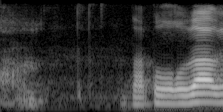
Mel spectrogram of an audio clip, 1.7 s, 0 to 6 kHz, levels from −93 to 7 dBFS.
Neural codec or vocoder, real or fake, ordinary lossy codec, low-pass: autoencoder, 22.05 kHz, a latent of 192 numbers a frame, VITS, trained on one speaker; fake; none; 5.4 kHz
